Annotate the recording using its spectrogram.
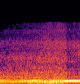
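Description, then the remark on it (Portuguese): A heavy truck rumbles past on the street outside, its deep, steady engine drone filling the brief moment loudly and evenly, with no voices over it. “Eu acho que passou um caminhão na minha rua, mas tudo bem”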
